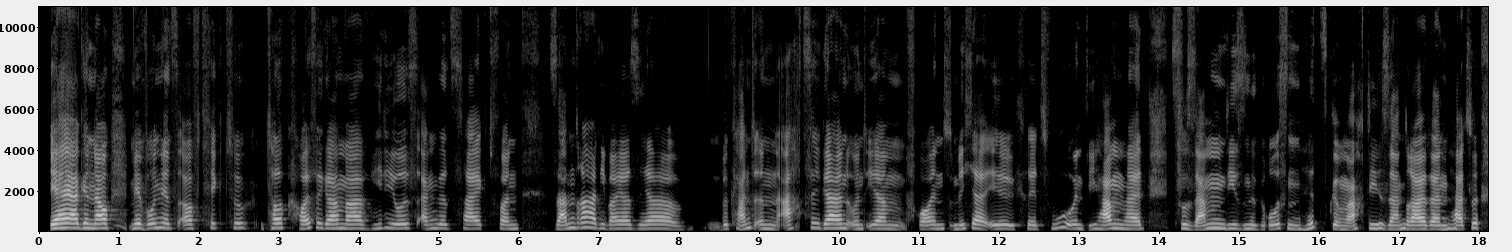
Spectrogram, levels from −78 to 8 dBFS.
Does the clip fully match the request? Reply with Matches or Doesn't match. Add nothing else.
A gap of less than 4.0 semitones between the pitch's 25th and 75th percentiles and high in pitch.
Matches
